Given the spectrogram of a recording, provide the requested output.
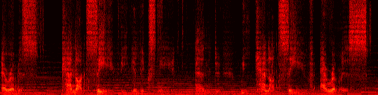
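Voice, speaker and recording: A man voicing a weary, grave alien exile in a video game, with a gravelly voice and solemn, halting delivery. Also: recorded from a distance, heavily acted. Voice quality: gravelly, very deep. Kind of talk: video game cutscene acting.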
